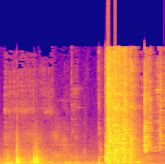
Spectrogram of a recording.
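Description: A glass is set down on a desk with a knock.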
